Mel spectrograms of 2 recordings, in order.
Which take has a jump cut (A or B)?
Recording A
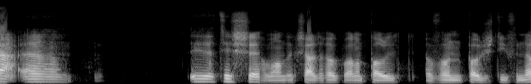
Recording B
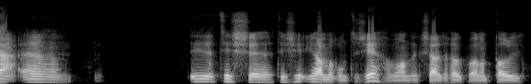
A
